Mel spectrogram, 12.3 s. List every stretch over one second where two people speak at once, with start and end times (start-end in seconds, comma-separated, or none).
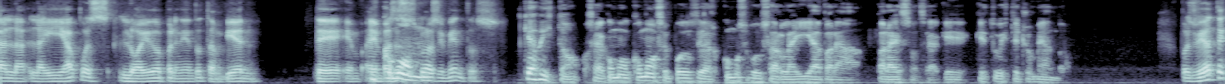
none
